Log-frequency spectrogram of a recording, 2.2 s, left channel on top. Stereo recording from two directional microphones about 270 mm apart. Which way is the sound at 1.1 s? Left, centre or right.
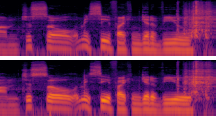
Left.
